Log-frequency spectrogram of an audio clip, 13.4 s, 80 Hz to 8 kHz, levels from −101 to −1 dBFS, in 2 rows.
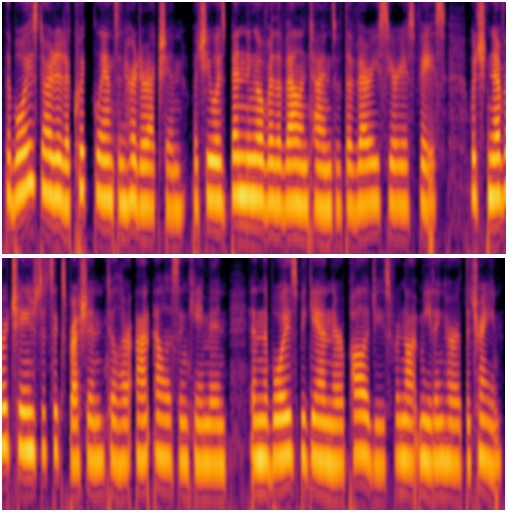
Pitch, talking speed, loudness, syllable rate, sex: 210 Hz, 200 wpm, -19 LUFS, 5.3 syllables/s, female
